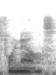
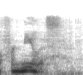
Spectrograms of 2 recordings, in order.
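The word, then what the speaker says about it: Fornieles: this pronunciation mike i i said it's pronounced for nails but probably way off for nellis oh no for nilas that's it okay let's write that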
